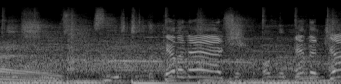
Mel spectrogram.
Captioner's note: crowd cheering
